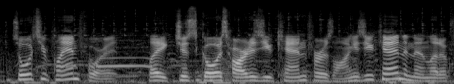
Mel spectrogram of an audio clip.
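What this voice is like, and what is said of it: Minnesota accent. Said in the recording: “I'm from Minnesota. If you can't tell from my accent”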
